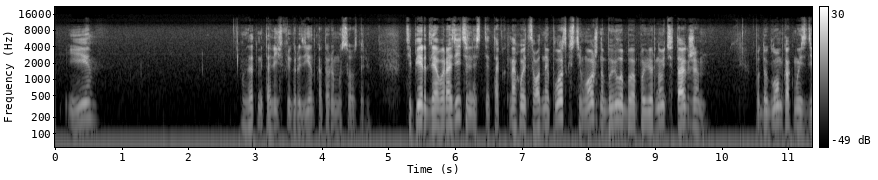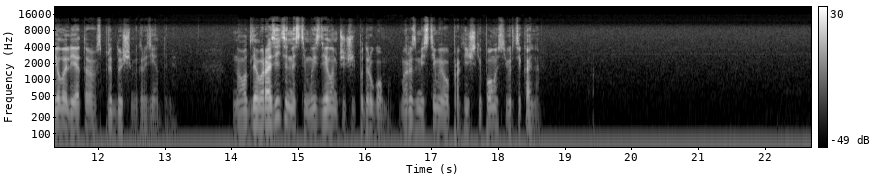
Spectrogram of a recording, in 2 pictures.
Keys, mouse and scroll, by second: 2.0 click, 10.3-11.9 drag, 12.7-17.1 drag, 18.5-22.7 drag.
